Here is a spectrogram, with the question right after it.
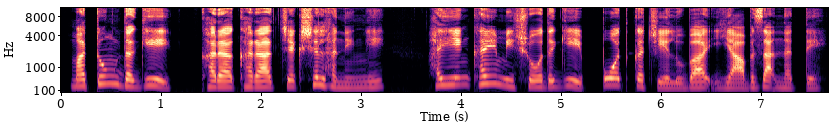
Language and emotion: Manipuri, neutral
